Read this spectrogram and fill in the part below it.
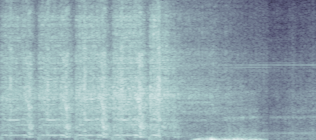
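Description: A Harley-Davidson Twin Cam engine cranks over at full throttle during a compression test, with a fast rhythmic starter churn close by that ends with a short low thump and then drops away.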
